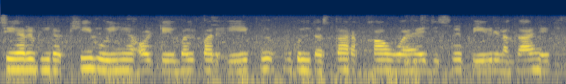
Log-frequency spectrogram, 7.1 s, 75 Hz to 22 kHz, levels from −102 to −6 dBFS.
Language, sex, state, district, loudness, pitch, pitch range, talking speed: Hindi, female, Uttar Pradesh, Lucknow, -17 LUFS, 195 Hz, 185-200 Hz, 145 wpm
